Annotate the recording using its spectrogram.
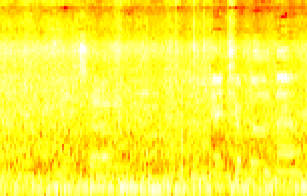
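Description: Steady low rumble of street traffic with voices in the background.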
